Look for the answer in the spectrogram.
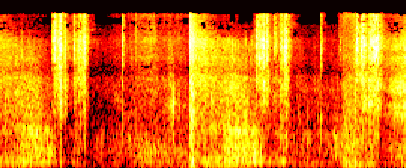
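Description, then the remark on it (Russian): A quick series of loud shotgun blasts fired into water, roughly half a dozen sharp, cracking bangs fired at uneven intervals over a steady background hiss, with no talking. “Давай сейчас отстреляю.”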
